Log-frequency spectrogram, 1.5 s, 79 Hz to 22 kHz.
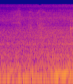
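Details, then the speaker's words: Core 2 Duo desktop, upgraded over six months earlier and not cleaned since, case open: low constant graphics-card fan hum with soft whoosh, no rattle or scraping; GPU fan is the loudest but rarely loaded; normal fan running. "Я думаю, самый шумный вентилятор из всех присутствующих - это вентилятор видеокарт."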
